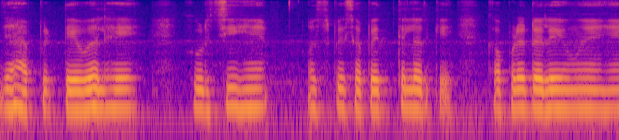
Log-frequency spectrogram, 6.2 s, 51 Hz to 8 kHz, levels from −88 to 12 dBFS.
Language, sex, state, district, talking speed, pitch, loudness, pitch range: Hindi, female, Bihar, Jahanabad, 155 wpm, 155 Hz, -18 LUFS, 150-160 Hz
